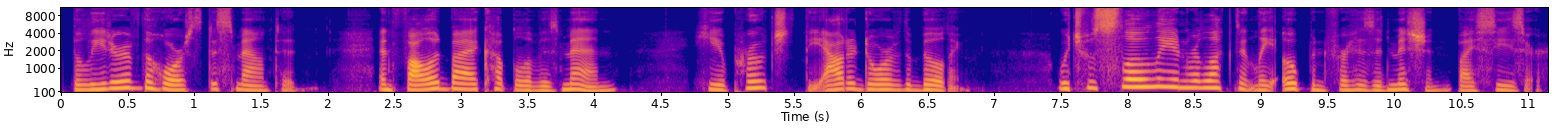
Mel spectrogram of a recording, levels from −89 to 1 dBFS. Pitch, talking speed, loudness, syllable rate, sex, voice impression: 200 Hz, 175 wpm, -19 LUFS, 5.6 syllables/s, female, very feminine, adult-like, slightly fluent, slightly calm, elegant, slightly sweet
